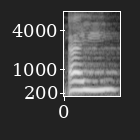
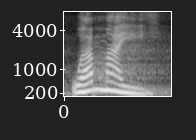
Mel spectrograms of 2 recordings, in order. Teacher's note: dan dengung tahan suaranya masuk hidung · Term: idgham bighunnah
